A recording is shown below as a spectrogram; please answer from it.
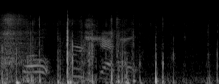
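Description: A child's short non-word vocal sounds mixed with several sharp knocks and rubs from a hand grabbing and handling the recording device, which tilts the camera around.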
